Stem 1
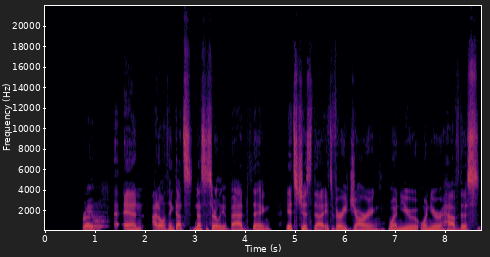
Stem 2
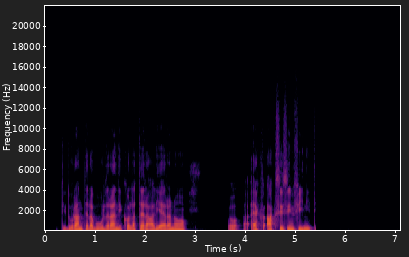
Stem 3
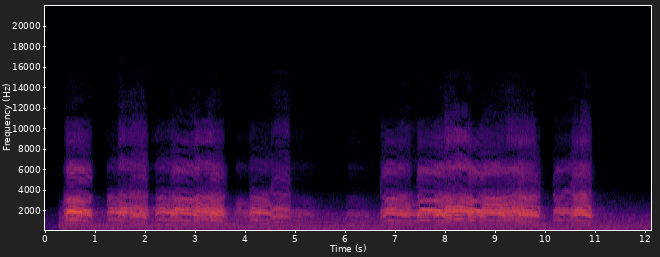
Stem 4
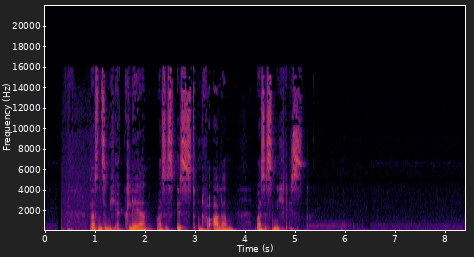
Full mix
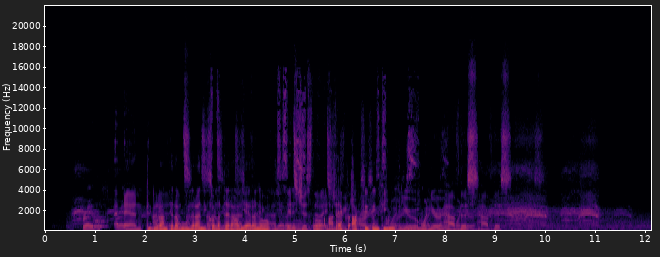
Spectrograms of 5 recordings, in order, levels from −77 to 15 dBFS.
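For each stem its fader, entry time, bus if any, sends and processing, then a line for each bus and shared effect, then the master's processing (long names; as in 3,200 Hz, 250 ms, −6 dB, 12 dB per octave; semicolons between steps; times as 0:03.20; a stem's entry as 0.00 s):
−6.5 dB, 0.00 s, no send, echo send −8 dB, no processing
−2.0 dB, 1.70 s, no send, echo send −20.5 dB, low-shelf EQ 340 Hz +6 dB; comb filter 3.8 ms
−14.0 dB, 0.15 s, no send, echo send −15.5 dB, Chebyshev high-pass filter 160 Hz, order 4; parametric band 3,100 Hz −9.5 dB 0.99 octaves; automatic ducking −12 dB, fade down 1.15 s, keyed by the first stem
−15.5 dB, 2.30 s, no send, echo send −17.5 dB, no processing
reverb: not used
echo: repeating echo 665 ms, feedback 17%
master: downward compressor 2 to 1, threshold −38 dBFS, peak gain reduction 13.5 dB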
